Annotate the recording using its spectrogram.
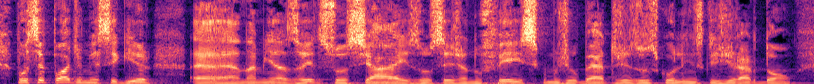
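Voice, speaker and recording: Through noticeable background noise, a man with a fairly high pitch speaks at a moderate pace with fairly even intonation. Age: 60s. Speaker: life coach and professor. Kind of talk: interview testimony. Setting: radio studio.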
